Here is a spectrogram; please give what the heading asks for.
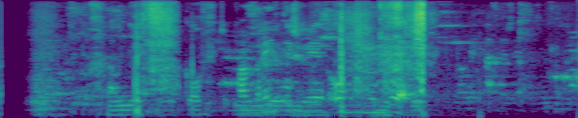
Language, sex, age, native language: Icelandic, male, 14, Icelandic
